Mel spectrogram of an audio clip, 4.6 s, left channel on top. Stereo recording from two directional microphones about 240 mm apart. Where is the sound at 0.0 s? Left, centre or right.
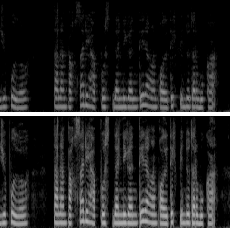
Right.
